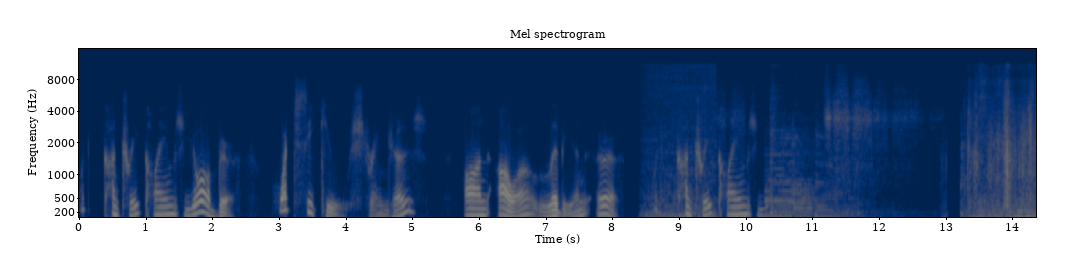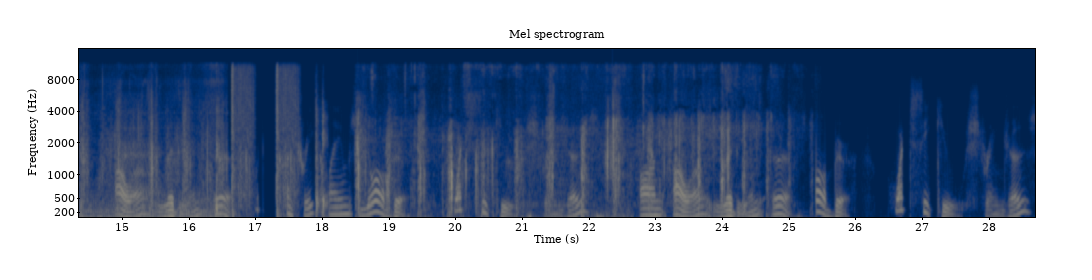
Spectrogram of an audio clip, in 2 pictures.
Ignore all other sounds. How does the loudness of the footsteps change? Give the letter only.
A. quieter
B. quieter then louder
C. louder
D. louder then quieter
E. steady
D.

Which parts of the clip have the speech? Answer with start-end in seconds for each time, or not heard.
0.0-2.3, 3.0-10.3, 14.8-19.3, 19.9-22.1, 22.8-25.9, 26.6-28.6.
